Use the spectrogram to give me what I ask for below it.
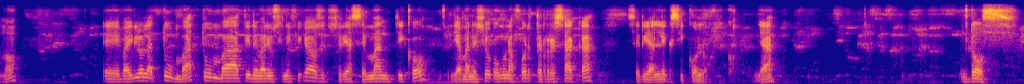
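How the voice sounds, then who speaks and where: A man teaching an online language class, possibly with a Peruvian accent, moving quickly through exercises and checking in with his students. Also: medium pitch. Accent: Peruvian Spanish. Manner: brisk, checks understanding with frequent tag questions.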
